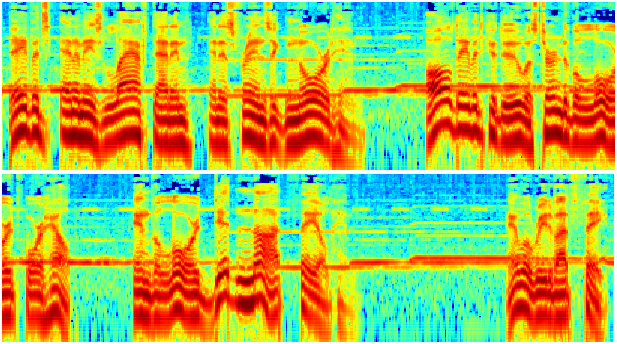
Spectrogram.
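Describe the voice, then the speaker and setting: A man reading scripture and devotional commentary from a script in a measured, earnest manner. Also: on the low side. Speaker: Bible reader and devotional narrator. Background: music.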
